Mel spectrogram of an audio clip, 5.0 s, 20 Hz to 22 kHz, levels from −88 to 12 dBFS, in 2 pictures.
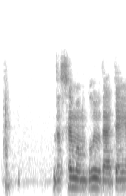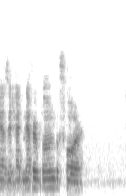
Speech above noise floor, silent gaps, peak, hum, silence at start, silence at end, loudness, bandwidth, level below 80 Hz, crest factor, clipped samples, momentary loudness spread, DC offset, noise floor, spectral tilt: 38 dB; none; -14 dBFS; none; 0.05 s; 0.85 s; -33 LUFS; 8.6 kHz; -76 dBFS; 20 dB; under 0.1%; 14 LU; under 0.1%; -72 dBFS; -4 dB/octave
